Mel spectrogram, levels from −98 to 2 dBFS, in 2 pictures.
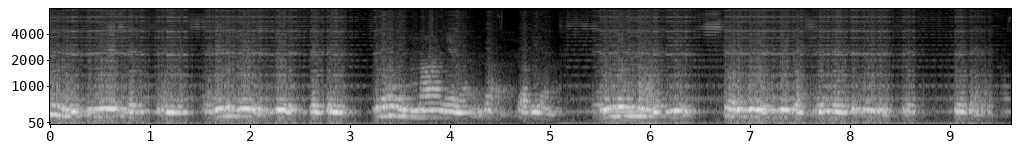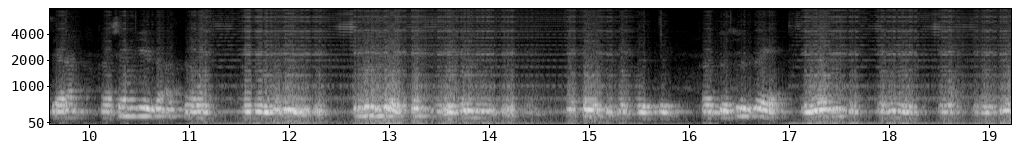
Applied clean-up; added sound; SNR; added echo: neural separator model SepFormer DNS4.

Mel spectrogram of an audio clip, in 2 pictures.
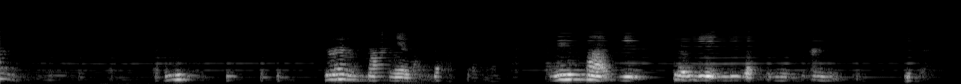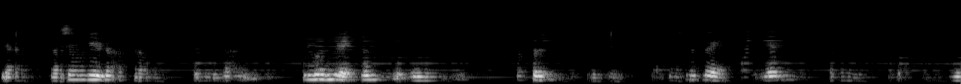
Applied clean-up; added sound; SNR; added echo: neural mask model DeepFilterNet 3.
